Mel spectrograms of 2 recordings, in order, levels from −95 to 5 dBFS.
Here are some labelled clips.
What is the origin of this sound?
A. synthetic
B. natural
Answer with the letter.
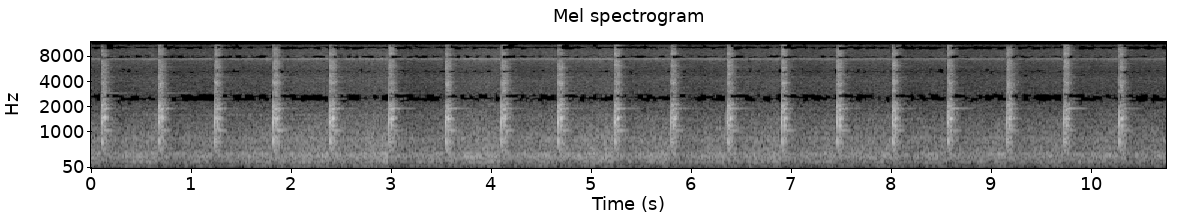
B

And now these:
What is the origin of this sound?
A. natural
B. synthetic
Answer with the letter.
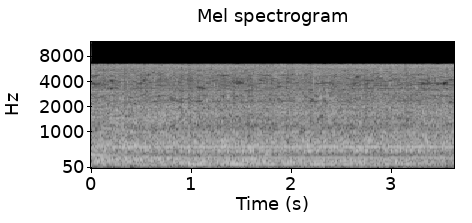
A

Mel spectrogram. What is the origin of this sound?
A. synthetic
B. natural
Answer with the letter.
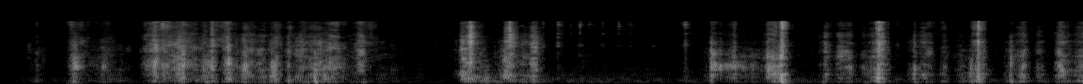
A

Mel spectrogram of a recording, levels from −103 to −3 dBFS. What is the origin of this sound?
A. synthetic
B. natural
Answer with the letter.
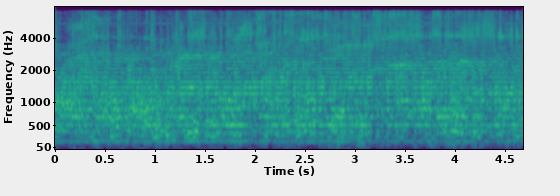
A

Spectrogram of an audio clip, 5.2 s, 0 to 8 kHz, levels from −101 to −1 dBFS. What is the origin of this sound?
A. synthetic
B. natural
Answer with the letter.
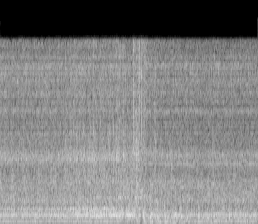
A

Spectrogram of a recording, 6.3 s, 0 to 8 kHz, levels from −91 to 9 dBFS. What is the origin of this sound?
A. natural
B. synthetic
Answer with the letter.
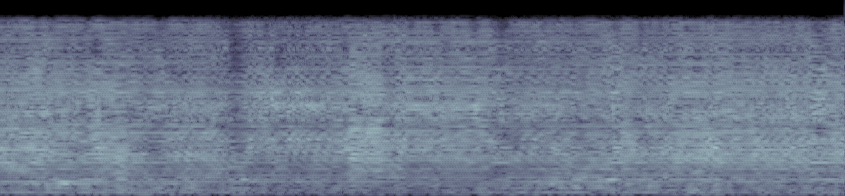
B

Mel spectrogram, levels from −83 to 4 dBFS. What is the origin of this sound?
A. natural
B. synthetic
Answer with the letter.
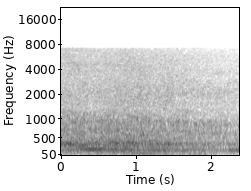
B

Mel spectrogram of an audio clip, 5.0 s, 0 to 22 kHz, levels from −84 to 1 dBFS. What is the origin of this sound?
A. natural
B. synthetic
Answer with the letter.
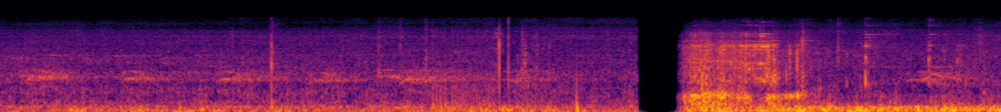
A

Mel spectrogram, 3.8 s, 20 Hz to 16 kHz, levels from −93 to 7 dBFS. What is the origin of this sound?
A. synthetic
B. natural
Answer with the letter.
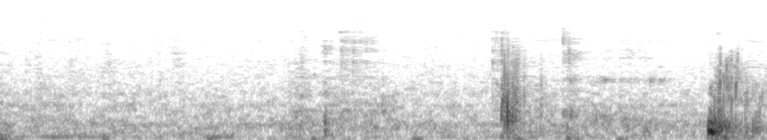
B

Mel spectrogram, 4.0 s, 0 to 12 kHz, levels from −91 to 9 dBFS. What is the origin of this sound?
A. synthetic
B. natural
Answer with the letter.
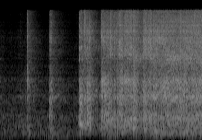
A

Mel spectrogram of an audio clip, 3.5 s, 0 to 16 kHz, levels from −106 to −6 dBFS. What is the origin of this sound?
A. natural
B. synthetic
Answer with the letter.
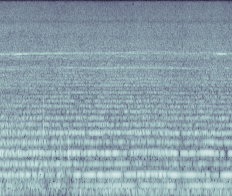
A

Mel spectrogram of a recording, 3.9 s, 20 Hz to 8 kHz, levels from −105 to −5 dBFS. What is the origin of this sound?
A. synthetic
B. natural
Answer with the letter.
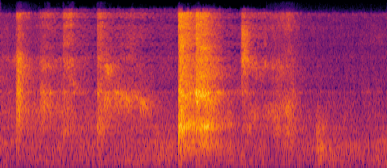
A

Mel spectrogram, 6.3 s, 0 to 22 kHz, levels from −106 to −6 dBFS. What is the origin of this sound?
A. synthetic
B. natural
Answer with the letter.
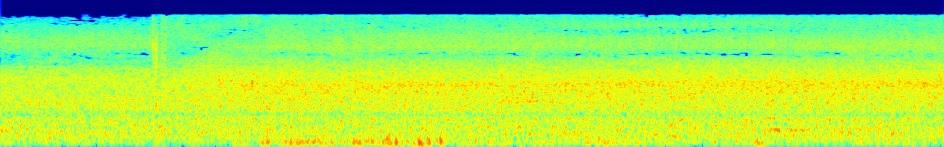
A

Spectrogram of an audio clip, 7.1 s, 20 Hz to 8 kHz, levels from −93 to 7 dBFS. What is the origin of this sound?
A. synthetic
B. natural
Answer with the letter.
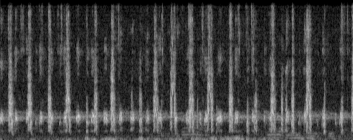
A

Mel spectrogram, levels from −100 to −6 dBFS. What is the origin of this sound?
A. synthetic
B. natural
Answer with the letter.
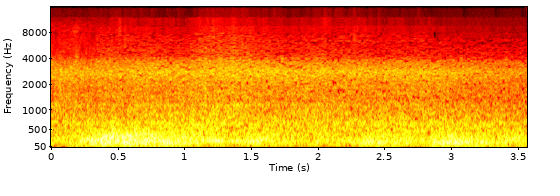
B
